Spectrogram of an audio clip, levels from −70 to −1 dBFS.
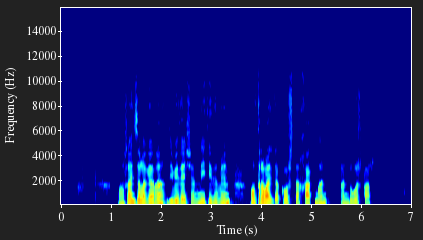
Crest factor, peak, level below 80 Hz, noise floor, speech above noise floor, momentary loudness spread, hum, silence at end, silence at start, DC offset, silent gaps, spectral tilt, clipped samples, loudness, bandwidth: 24 dB; -6 dBFS; -80 dBFS; -72 dBFS; 45 dB; 15 LU; none; 0.85 s; 1.15 s; under 0.1%; none; -6.5 dB/octave; under 0.1%; -27 LUFS; 11 kHz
